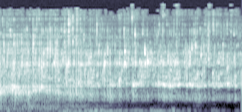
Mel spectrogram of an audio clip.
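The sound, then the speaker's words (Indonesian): Hot water poured into a glass that already holds sugar: a fairly quiet, continuous splashing gurgle with a bright, bubbling texture that runs steadily for a couple of seconds. “kamu tuangkan air panas itu. Coba. Baik, Bu. Dituang.”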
